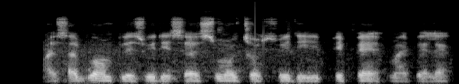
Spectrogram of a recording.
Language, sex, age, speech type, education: Nigerian Pidgin, male, 15-29, spontaneous, tertiary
